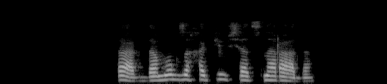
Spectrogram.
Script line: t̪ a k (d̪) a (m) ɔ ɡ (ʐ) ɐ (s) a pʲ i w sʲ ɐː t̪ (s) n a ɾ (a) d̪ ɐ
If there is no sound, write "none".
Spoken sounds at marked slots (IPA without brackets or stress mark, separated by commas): d̪, m, z, x, s, a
